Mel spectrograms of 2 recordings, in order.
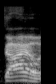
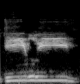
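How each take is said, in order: First: The name is said to rhyme with 'dial'. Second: The name is said like 'Dealey', two syllables. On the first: The speaker calls it right. "look, the sundial, like dial" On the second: The speaker calls it wrong. "I get so many different ones"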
